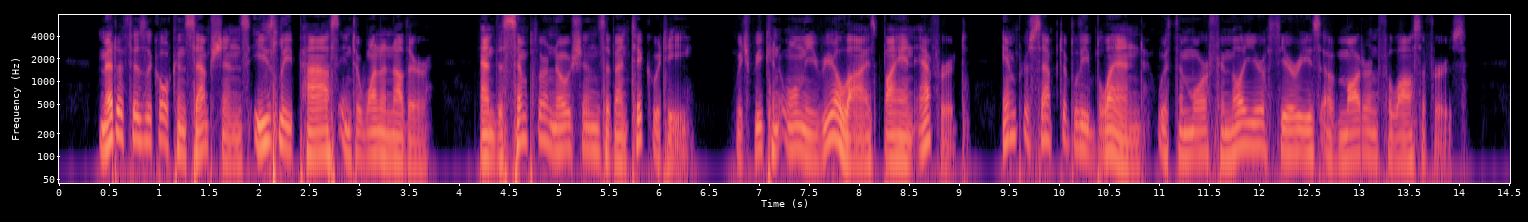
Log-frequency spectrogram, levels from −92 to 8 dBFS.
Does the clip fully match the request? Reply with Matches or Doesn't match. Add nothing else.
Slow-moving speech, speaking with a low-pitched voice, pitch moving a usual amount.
Matches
